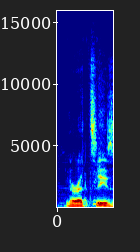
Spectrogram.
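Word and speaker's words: Neretzes: Netses is how it's pronounced.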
